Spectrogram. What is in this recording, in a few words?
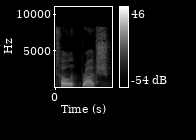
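"Toilet brush", English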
